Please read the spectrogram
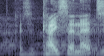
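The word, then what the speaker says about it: Kai Cenat: Kai Senet, Yeah.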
